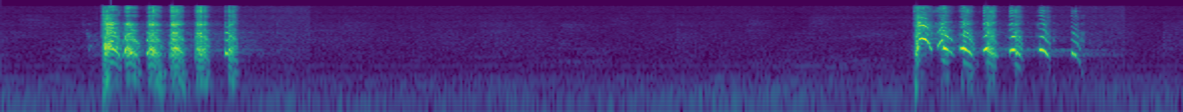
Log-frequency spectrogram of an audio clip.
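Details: Startled dassie, a rock hyrax kept in a container with apple before release, moaning after a fright: two harsh, grating bursts of six or seven rapid pulses, about four seconds apart, with near silence between.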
